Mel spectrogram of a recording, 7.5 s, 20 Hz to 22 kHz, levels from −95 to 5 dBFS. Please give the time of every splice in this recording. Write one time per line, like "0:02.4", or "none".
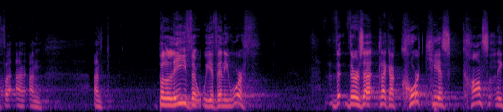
0:03.0
0:05.7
